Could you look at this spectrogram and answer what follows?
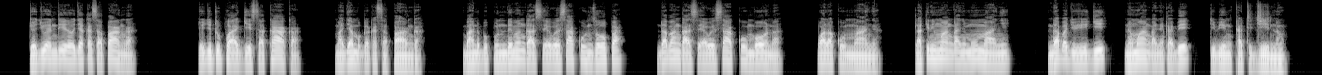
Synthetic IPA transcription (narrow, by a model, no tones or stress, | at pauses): ɟ̥ɔɟuɛndilɔɟakasapaŋɡa | ɟ̥ɔɟutupwaɡisakaka | maɟambuɡakasapaŋɡa | bandubupun̩dɛmaŋɡasiawɛsakuɲd͡ʒɔpa | ndabaŋɡasɛawɛsakum̩bɔna | walakum̩maɲa | lakinimwaŋɡaɲamumaɲi | ndabaɟuhiɡi | namwaŋɡaɲakabɛ | ɟ̥ubiŋ̩katiɟinɔ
